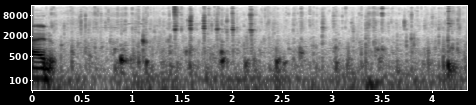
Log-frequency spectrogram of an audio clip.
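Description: Small lapping and dripping sounds of lake water, with many faint irregular ticks.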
